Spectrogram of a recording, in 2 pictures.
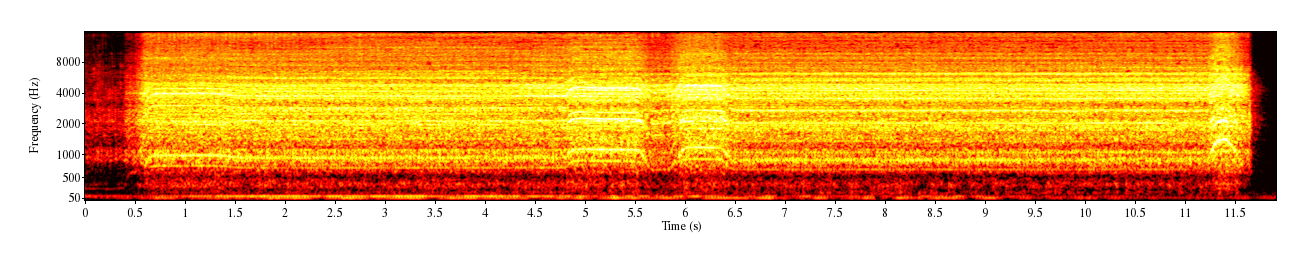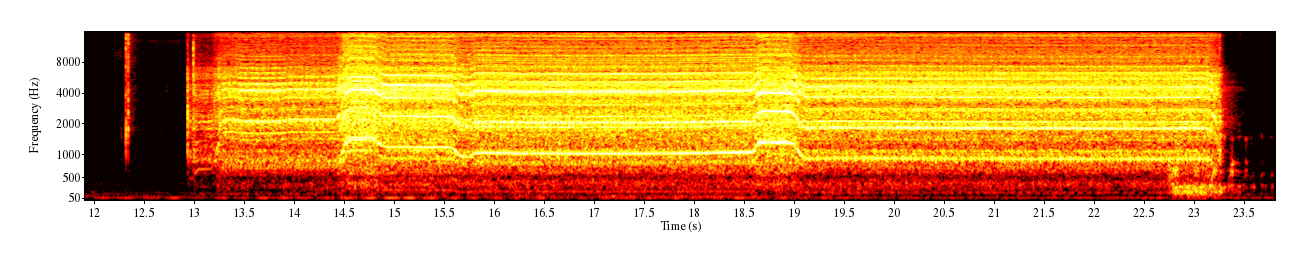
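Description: A Malibu Wakesetter SurfGate hydraulic cylinder on a 2016-or-later boat, run clockwise all the way out, gives a steady high-pitched electric whine. It holds for about twelve seconds, drops out briefly, then resumes with shifting pitch.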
